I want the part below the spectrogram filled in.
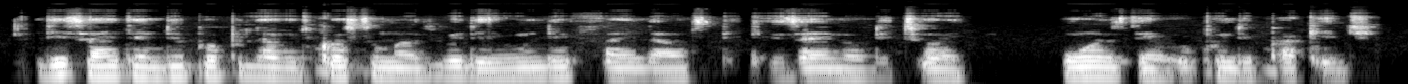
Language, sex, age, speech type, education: Nigerian Pidgin, male, 30-45, spontaneous, tertiary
